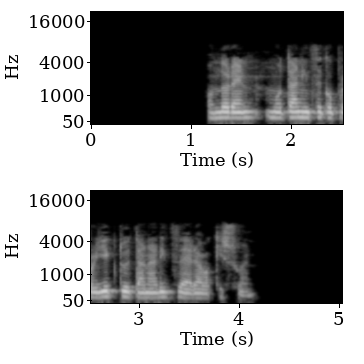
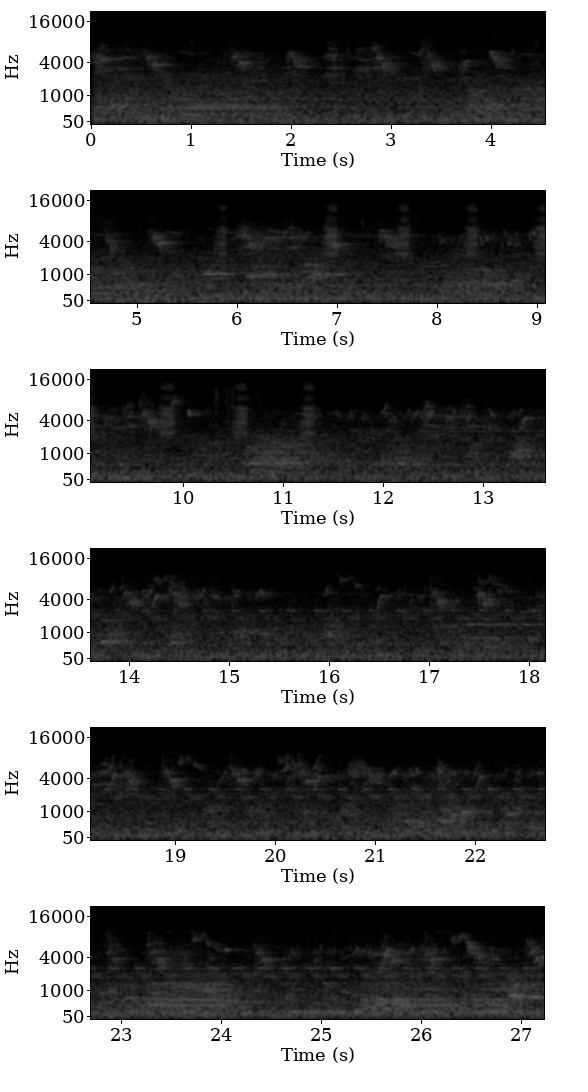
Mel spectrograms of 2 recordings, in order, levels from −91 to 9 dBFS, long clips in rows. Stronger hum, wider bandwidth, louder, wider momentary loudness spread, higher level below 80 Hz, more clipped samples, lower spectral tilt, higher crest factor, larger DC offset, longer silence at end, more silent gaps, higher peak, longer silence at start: neither; second, 7.6 kHz vs over 20 kHz; first, -18 LUFS vs -57 LUFS; first, 12 LU vs 5 LU; first, -62 dBFS vs -74 dBFS; neither; first, -6 dB/octave vs -3 dB/octave; about the same, 18 dB vs 18 dB; neither; first, 0.9 s vs 0 s; neither; first, -2 dBFS vs -40 dBFS; first, 1.15 s vs 0 s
